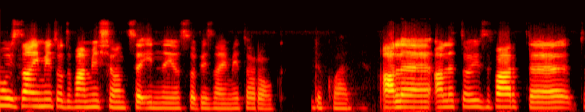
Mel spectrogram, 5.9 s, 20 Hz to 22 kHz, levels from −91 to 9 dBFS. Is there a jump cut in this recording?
no; 0 cuts

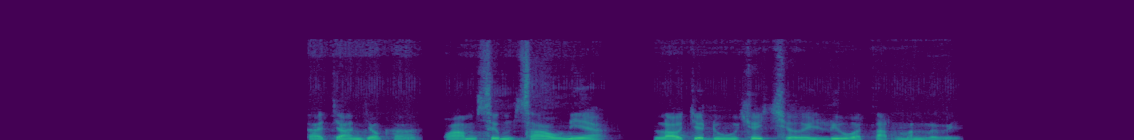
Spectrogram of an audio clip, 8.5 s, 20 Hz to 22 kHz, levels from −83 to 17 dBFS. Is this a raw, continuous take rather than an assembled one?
no; 1 cut; at 3.2 s

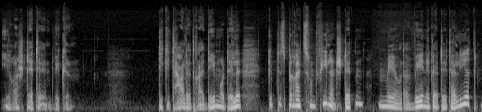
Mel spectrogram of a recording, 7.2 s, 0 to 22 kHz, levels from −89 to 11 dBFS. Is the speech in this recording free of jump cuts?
no; 1 cut; at 5.6 s

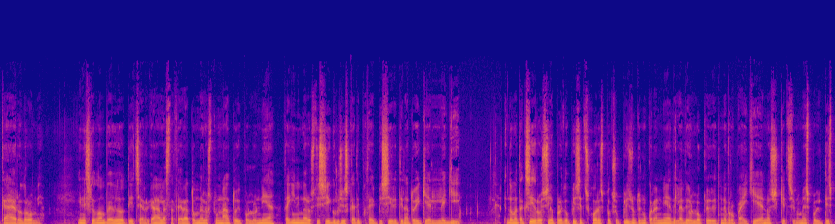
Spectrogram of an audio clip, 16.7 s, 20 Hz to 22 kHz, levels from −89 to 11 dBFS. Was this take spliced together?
yes; 2 cuts; at 5.7 s, 10.0 s

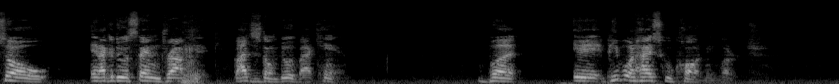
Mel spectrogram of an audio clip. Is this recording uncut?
yes; 0 cuts

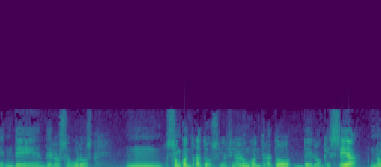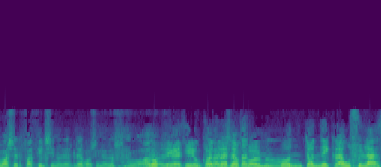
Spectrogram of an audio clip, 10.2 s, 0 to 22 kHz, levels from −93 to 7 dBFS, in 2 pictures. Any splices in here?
no; 0 cuts

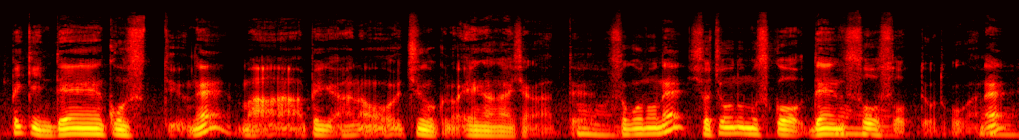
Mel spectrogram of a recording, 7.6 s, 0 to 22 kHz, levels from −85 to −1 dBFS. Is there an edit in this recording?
no; 0 cuts

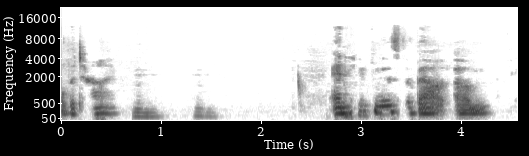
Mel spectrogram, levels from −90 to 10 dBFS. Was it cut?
yes; 1 cut; at 2.6 s

